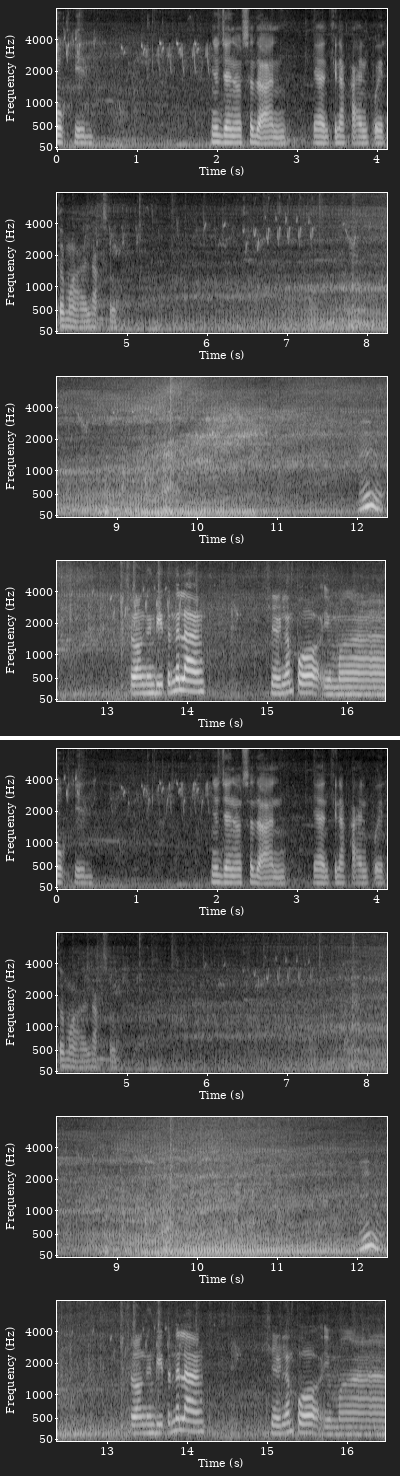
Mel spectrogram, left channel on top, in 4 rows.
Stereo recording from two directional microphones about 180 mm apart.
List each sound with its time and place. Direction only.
0.2 s speech: 5° left (ahead or behind)
1.9 s speech: centre (ahead or behind)
6.6 s vehicle: 30° left (ahead or behind); by 9.8 s 20° right (ahead or behind)
9.8 s vehicle: 50° right (ahead or behind); by 13.2 s 35° right (ahead or behind)
13.2 s speech: centre (ahead or behind)
15.0 s speech: centre (ahead or behind)
16.0 s speech: 15° left (ahead or behind)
